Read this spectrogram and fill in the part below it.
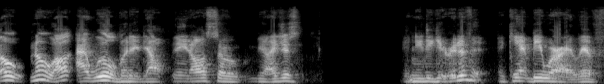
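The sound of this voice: A raspy man's put-on character voice. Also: fairly high pitch for a man, moderate pace.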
